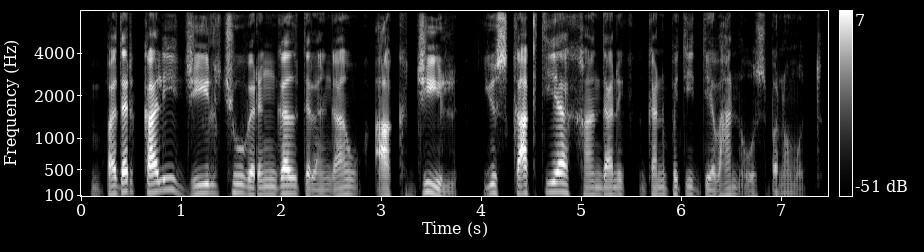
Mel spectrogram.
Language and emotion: Kashmiri, neutral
